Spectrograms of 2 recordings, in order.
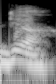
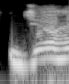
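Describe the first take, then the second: First: It begins with a g sound, like gya. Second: It begins with a j sound, like jnya. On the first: The speaker calls it wrong. "यह लोग बोलते ज्ञ" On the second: The speaker calls it right. "तो इसमें हम सुधार करेंगे"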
